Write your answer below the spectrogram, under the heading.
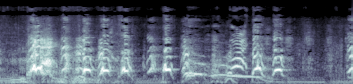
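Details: A mother dog barks in rapid bursts while fighting to protect her puppies, sharp repeated yelps and barks about every third of a second, with lower growling tones and whining slides in between.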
